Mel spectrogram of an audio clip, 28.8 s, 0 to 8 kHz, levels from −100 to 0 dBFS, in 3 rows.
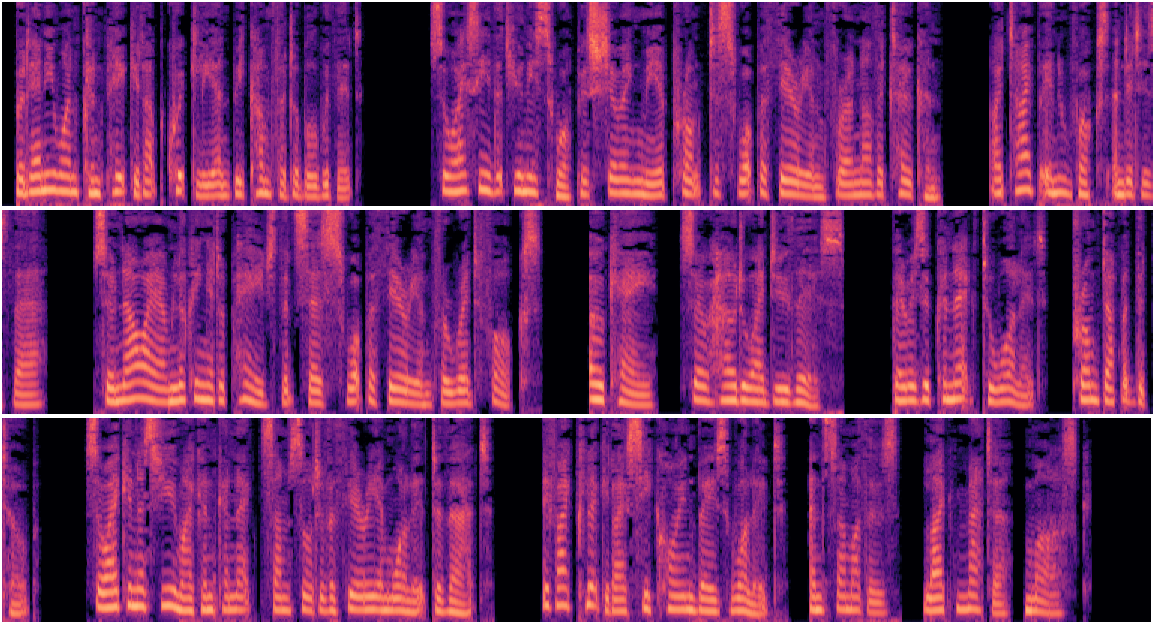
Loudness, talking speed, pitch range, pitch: -24 LUFS, 200 wpm, 170-210 Hz, 190 Hz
